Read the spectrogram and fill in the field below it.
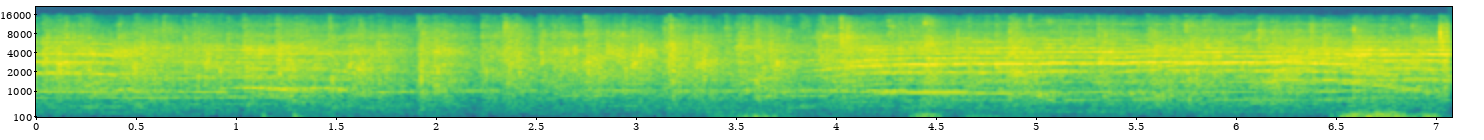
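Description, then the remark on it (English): An audience claps in a dense, continuous wash that holds steady for several seconds, with indistinct cheering voices mixed into the applause. “Come on, Facebook, clap.”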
